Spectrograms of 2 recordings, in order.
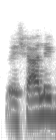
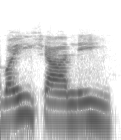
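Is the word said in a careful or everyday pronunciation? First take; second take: everyday; careful. First: It is said with the everyday colloquial pronunciation. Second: It is said with the careful Sanskrit pronunciation. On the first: The speaker calls it wrong. "वैशाली नहीं होता" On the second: The speaker calls it right. "ये होता है उसका उच्चारण"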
